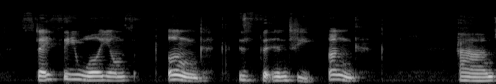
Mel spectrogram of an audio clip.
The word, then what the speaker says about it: Ng: know how to say her name Stacy Williams un is the NG un um she's an artist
